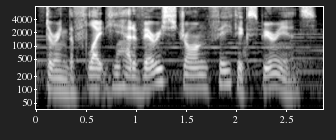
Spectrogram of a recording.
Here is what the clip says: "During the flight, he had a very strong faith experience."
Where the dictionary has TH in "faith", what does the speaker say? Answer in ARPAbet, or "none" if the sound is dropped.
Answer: TH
